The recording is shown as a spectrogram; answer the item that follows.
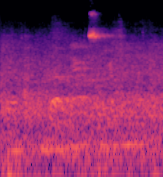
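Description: Faint, indistinct murmur of voices in a large hall, with one brief sharp click about a second and a half in.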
